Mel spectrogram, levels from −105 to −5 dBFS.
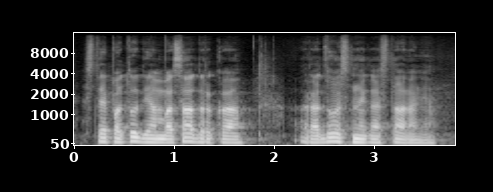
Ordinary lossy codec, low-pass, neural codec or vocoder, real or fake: none; 14.4 kHz; codec, 44.1 kHz, 7.8 kbps, Pupu-Codec; fake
